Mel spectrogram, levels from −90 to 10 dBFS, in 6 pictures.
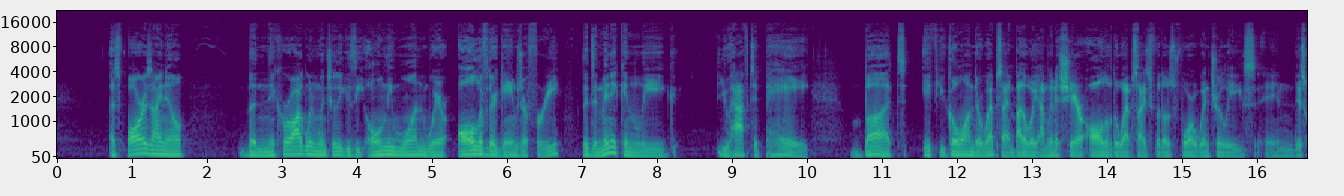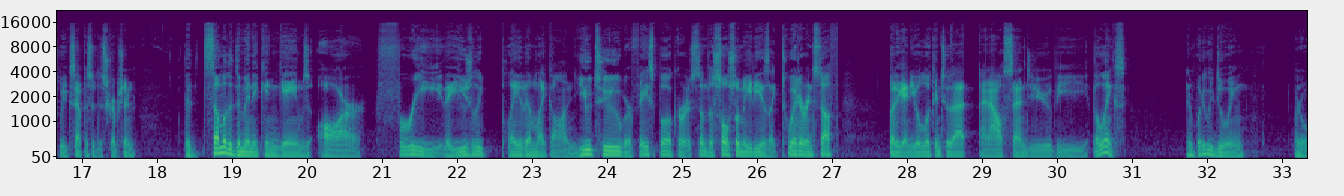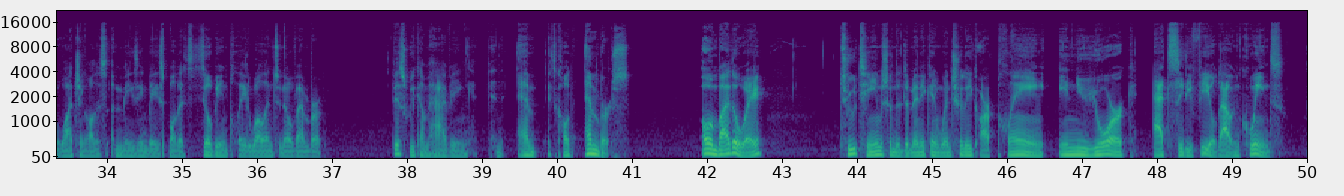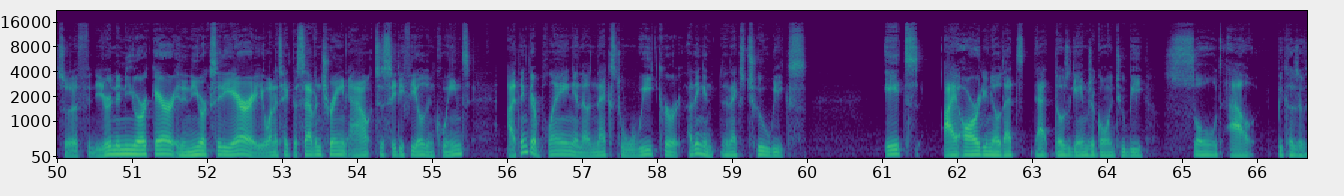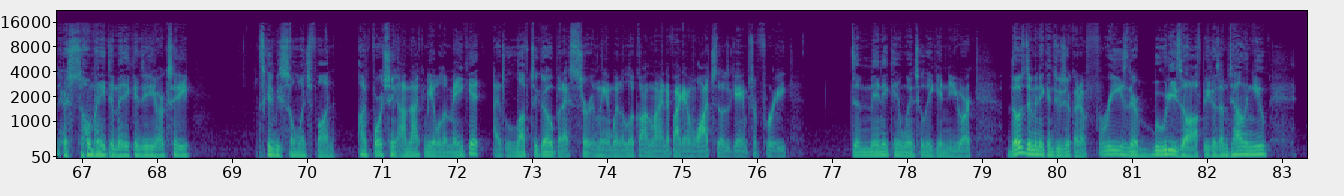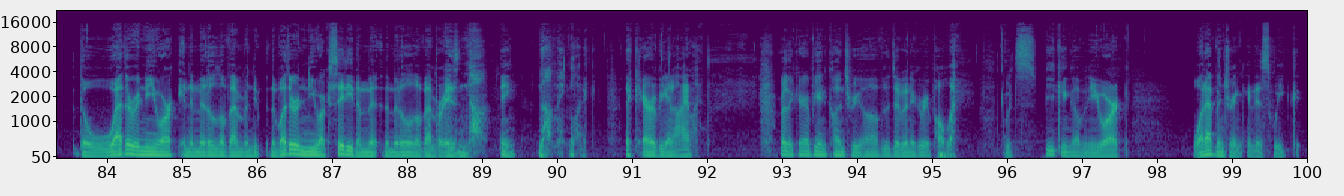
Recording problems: none

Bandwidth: 15.5 kHz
